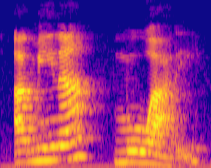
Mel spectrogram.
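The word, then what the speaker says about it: Amina Muaddi: she makes some great shoes how are y'all pronouncing this amina muwadi amina muati amina muati now that you see it i've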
